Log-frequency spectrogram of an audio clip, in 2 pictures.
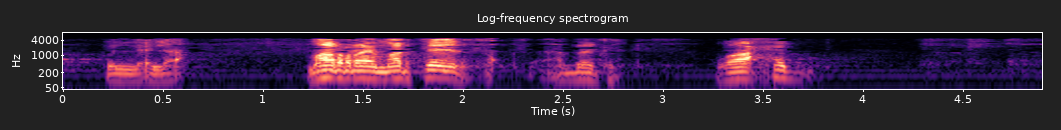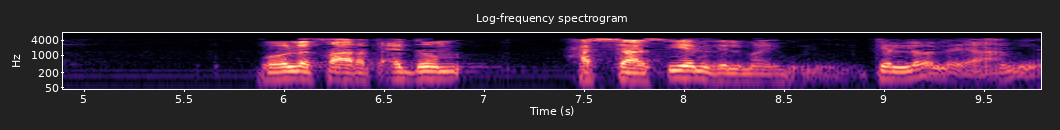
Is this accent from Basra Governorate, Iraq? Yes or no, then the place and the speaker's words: no; Najaf, Najaf Governorate, Iraq; بينما باب الولاية عندنا بالنجف إجا ما أدري وزير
